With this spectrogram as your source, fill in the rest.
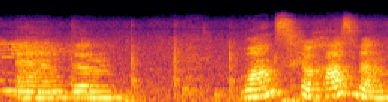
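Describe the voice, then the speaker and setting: Music plays in the background and the room echo is audible. The speech moves at a very slow pace. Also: woman. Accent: non-native. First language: not English. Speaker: workshop presenter. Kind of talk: talk to temple audience. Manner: halting.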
